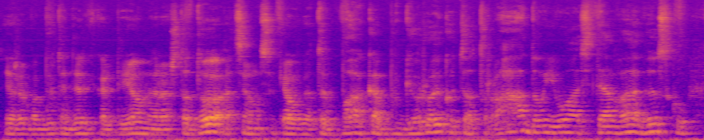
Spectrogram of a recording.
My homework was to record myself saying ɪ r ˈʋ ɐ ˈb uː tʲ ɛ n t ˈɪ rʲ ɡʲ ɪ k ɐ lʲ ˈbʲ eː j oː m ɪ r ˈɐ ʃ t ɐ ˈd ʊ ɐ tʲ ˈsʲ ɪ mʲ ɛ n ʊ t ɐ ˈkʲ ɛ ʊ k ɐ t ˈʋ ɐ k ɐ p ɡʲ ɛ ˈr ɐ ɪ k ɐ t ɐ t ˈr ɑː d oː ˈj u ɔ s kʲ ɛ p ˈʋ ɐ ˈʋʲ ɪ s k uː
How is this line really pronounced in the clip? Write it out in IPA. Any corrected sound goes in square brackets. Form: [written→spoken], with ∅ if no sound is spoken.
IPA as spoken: ɪ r ˈʋ ɐ ˈb uː tʲ ɛ n t ˈɪ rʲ ɡʲ ɪ k ɐ lʲ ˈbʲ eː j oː m ɪ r ˈɐ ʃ t ɐ ˈd ʊ ɐ tʲ ˈsʲ ɪ mʲ ɛ n ʊ [t→s] ɐ ˈkʲ ɛ ʊ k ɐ t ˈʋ ɐ k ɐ p ɡʲ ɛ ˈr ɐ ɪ k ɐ t ɐ t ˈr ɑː d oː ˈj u ɔ s [kʲ→tʲ] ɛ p ˈʋ ɐ ˈʋʲ ɪ s k uː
